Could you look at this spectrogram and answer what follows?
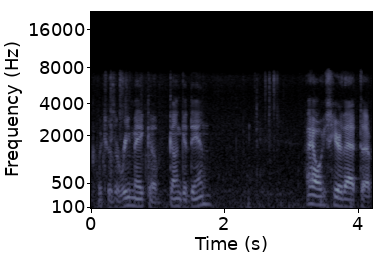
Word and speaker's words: Gunga Din: was a remake of Gunga Din. I always hear that pronounced as Gunga Din. It's actually Gunga Din. It's spelled D-I-N. But Dean is what rhymes in the original poem that's based on.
